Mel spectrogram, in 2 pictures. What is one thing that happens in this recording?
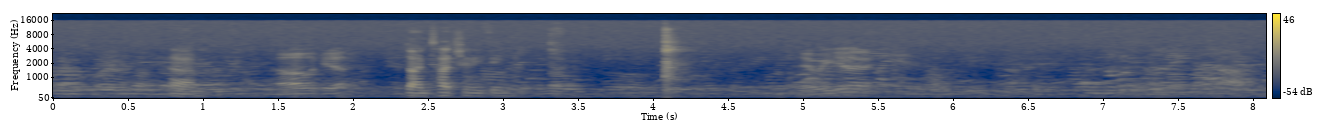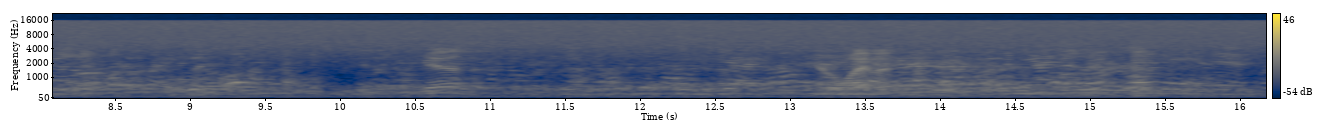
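Several adults chat at once in a room with a slight echo.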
